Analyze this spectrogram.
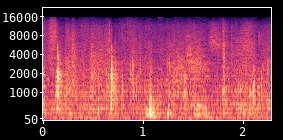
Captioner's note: papers shuffling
